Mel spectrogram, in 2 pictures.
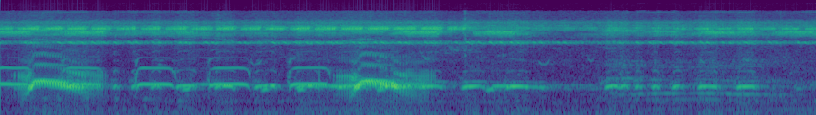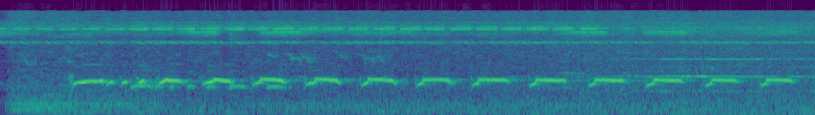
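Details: Local zebra dove with a big voice, singing actively as a lure to stimulate other doves, gives rapid hooked cooing notes; a scattered few early, then a steady run of about a dozen after a burst of broadband noise.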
